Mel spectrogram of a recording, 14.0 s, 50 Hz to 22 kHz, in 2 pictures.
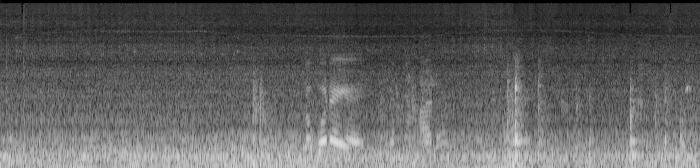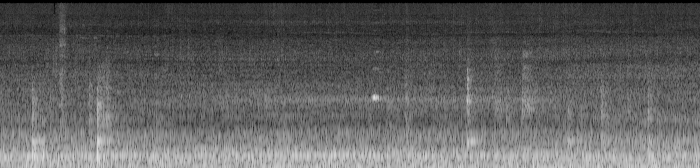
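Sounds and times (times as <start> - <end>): diesel machinery rumbling: 0.0 - 14.0
clicks and clanks: 3.8 - 9.9, 10.7 - 13.8.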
